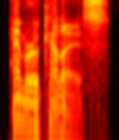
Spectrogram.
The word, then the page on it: hemerocallis: British English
